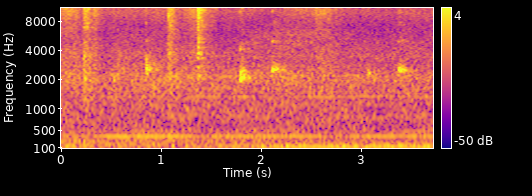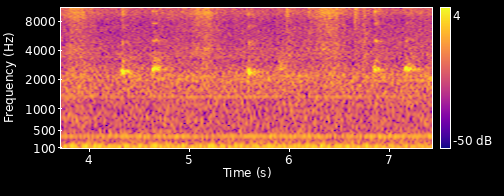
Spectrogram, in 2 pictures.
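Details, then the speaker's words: Second-hand replacement clothes dryer running: low steady hum with short high squeaks chirping about once a second; squeaking returns intermittently. "oh the squeaking's back you can hear it sure sounds"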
